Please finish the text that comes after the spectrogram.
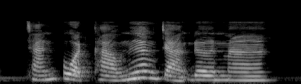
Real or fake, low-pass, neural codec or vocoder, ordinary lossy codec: real; none; none; none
